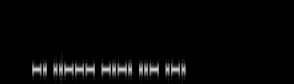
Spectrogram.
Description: Morse code, heard as a keyed tone, about 46 wpm, 700 Hz. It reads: N2CUR
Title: USA Call Signs - 5 Characters - Repeated 3x - 45wpm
